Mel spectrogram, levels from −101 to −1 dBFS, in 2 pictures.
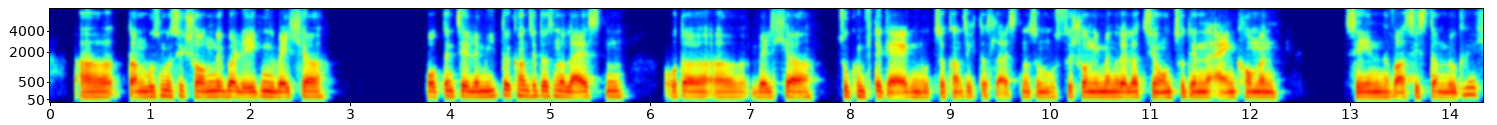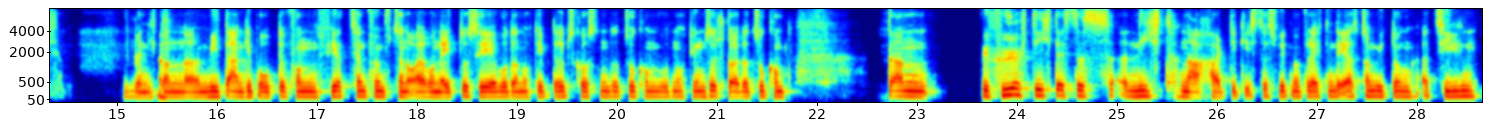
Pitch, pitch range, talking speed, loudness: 120 Hz, 115-130 Hz, 160 wpm, -16 LUFS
